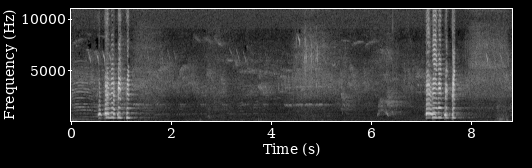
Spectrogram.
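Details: Pair of trumpeter swans trumpeting in spring as a courtship ritual renewing their bond and marking territory; two loud bursts of harsh, horn-like honks with rich harmonics, separated by about six seconds of quieter background.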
